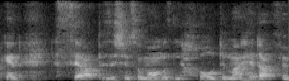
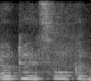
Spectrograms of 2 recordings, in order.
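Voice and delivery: cheering; 11 semitones higher than usual. Retold or imitated. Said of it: "He was like".

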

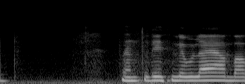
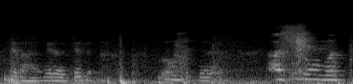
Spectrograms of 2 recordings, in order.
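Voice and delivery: softer, tender hush to stop her crying; soft soothing; 3 semitones lower, 6 dB quieter than usual. Acted. Boyfriend gently hushing crying Aashi, soft and tender. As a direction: coax her gently, almost hushed.

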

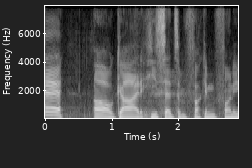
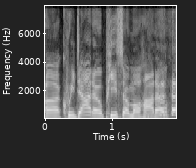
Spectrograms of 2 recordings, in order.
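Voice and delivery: put-on Valley Girl accent; 6 semitones higher than usual. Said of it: "Valley Girl style English accent".

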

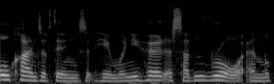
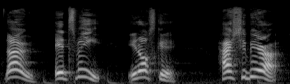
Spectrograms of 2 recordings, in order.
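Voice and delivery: loud, high proud announcement; brash shouted introduction; calling out; 8 semitones higher, 11 dB louder than usual. Acted. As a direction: bellow your name through the door. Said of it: "Inosuke called".

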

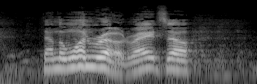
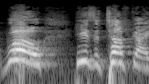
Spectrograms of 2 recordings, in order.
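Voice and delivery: loud mock alarm; 6 semitones higher, 11 dB louder than usual. Reacting to tough guy.

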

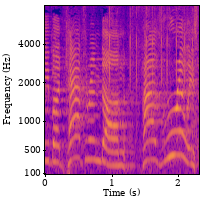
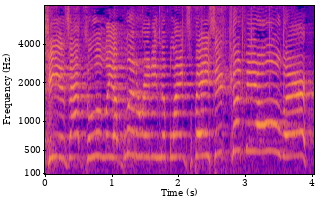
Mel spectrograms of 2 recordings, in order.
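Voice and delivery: climax call; 5 semitones higher than usual. Acted. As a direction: sell the knockout moment.

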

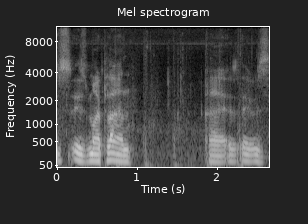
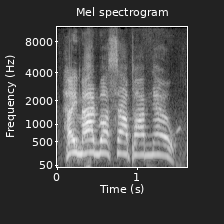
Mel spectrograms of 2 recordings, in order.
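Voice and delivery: high, loud shouted read; reading capital letters; 12 semitones higher, 13 dB louder than usual. Retold or imitated. Reading a viewer's all-caps chat message, shouted high. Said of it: "it's capital letters".

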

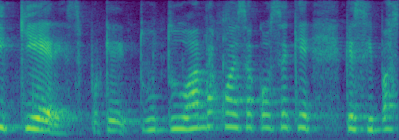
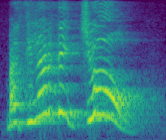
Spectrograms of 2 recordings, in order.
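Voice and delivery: loud, high and slow, offended; indignant disbelief; 7 semitones higher, 8 dB louder, much slower than usual. Acted. Eloína to Gustavo, loud, high and slow in disbelief. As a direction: throw it back, outraged.

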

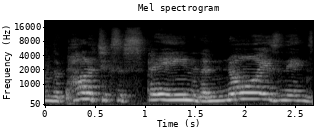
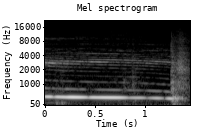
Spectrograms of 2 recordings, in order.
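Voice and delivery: high, loud, drawn-out squeal of glee; sustained high whee, sliding slightly down; long gleeful whee; 7 semitones higher, 5 dB louder than usual. Acted. Traveller launching into a new life, gleeful whee.

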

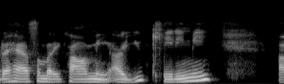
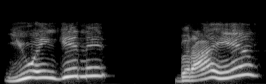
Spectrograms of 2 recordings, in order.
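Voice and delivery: much higher and louder, retelling her disbelief; indignant outburst; 11 semitones higher, 3 dB louder than usual. Retold or imitated. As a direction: fire it off high in exasperation. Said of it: "I'm like".

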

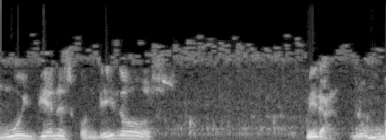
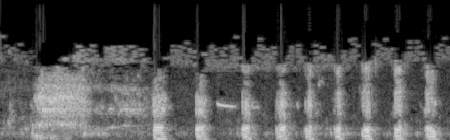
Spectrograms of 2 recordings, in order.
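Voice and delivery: long airy laugh at a friend's expense; a long mocking breathy laugh; 4 semitones higher, 4 dB quieter than usual. Friend mocks peg leg.

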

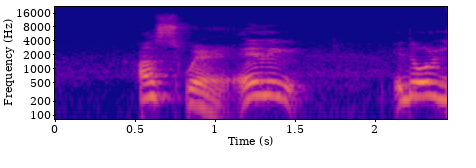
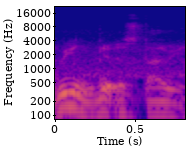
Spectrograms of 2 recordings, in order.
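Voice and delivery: low determined mutter; 8 semitones lower, 8 dB quieter, faster than usual. Real, not acted. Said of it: "I ain't even getting excited".

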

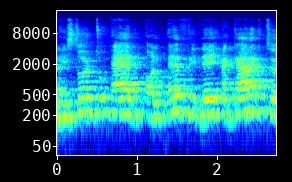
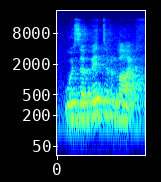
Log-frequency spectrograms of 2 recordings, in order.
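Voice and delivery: usual speaking voice

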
